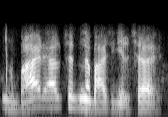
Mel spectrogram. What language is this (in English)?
Maithili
